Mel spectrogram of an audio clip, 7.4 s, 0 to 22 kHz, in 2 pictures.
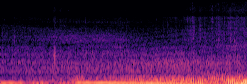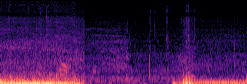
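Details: BMW i8 after exhaust repair (cracked/bad weld and burst flex bellows fixed): revs up smoothly and drops back, deep and even, much quieter, no booming, rattle or vibration; exhaust normal.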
